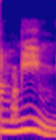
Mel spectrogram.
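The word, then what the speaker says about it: meme: plesetan gitu ya plesetan This is M bacanya mim ya BRIS ya m kemudian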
